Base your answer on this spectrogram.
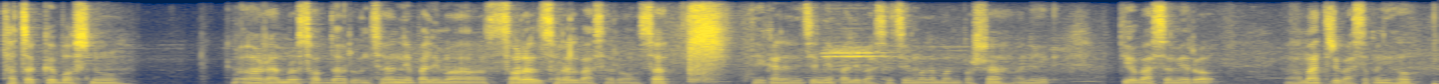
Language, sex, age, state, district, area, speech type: Nepali, male, 18-30, West Bengal, Darjeeling, rural, spontaneous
